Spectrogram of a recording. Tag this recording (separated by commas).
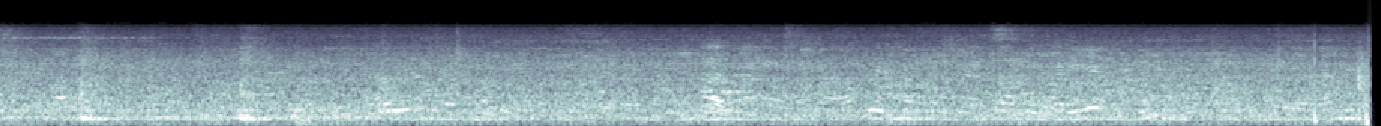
Speech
